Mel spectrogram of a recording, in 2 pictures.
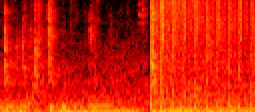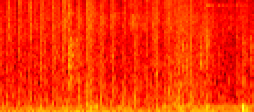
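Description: Rapid gunfire sprays toward the player in a first-person shooter, a dense, steady stream of shots from about a second and a half onward, with quieter ambient game sound before it and a sharp louder crack near the end.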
